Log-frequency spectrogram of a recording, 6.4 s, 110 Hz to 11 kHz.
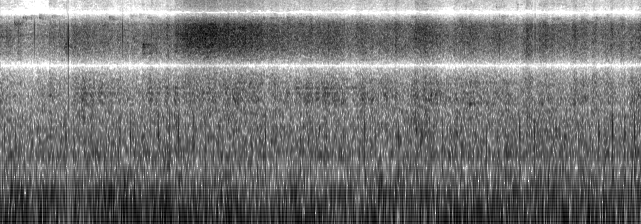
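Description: Steady running noise inside a Mercedes-Benz O-500 U city bus (Caio Millennium BRT body) driving along at speed: the diesel engine's low drone and tyre and road noise. A higher hiss swells briefly about two seconds in.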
